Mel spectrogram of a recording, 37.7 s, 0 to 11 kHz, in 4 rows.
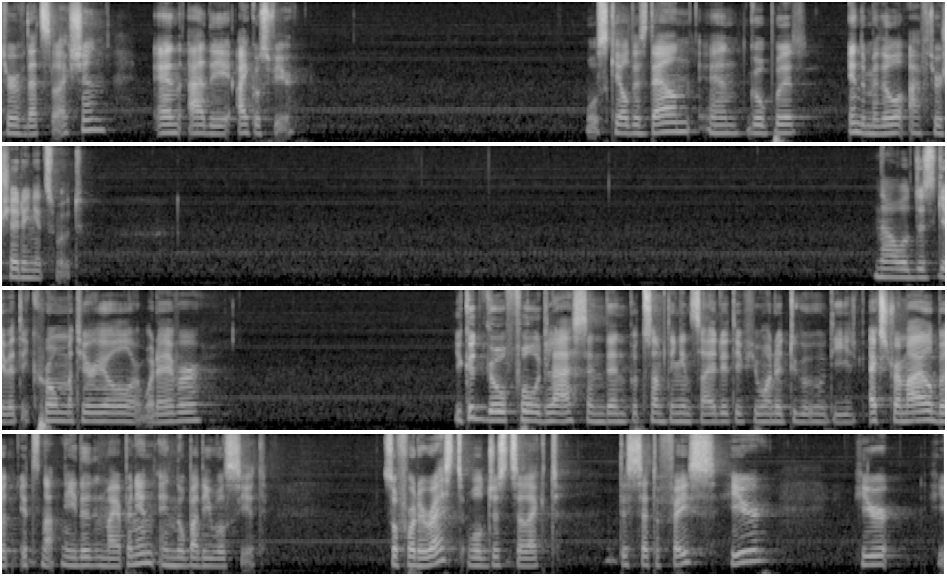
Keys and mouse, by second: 0.8 shift+a, 2.4 s, 3.4 s, 5.6 middle click, 7.2 right click, 8.8 click, 10.0 z, 10.5-11.1 middle drag, 14.5 alt+a, 14.6 z, 21.2 click, 24.1 middle drag, 27.0 z, 27.4 click, 27.8 z, 28.2 click, 28.7 Tab, 28.9 z, 29.1 middle click, 29.6 3, 30.2 middle click, 35.7 shift+click, 36.4 shift+click.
